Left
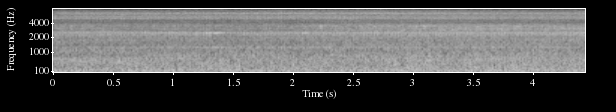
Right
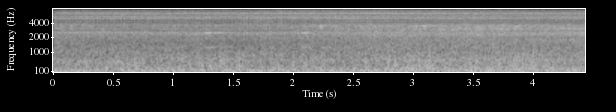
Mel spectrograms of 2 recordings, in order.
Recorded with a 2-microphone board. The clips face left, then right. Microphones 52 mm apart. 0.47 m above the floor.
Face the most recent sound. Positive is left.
No sound to turn to.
